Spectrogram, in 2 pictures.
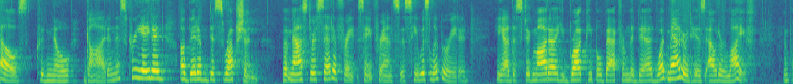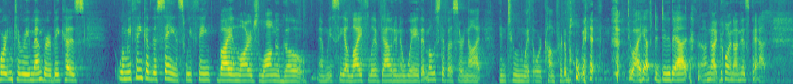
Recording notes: recorded at Ananda Village on August 27 2023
